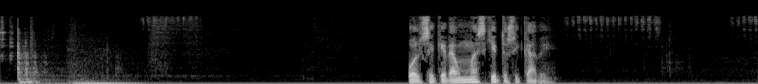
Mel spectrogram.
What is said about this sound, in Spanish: La serpiente deja de silbar y al momento alarga su musculoso cuello preparándose para cualquier ataque.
